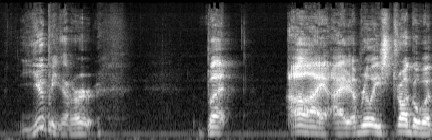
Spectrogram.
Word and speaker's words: Jupiter: Oh, by the way, I'm pretty sure that this one, J makes a Y sound in Roman Latin. So I'm pretty sure that this should be pronounced Jupiter.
